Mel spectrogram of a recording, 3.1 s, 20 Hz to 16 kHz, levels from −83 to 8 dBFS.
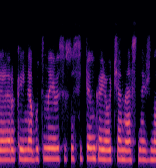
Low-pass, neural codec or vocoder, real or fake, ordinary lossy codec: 7.2 kHz; codec, 16 kHz, 2 kbps, FreqCodec, larger model; fake; Opus, 32 kbps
